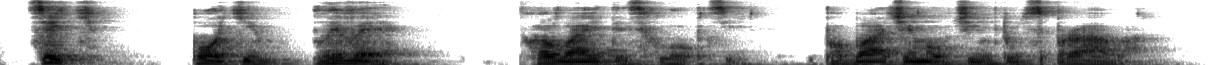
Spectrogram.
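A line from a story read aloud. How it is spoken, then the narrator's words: Quiet old man. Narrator (Ukrainian): дід тихо сказав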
